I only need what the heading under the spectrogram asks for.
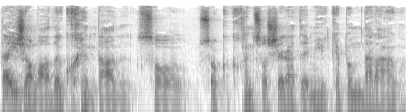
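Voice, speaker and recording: The recording is very clean, with a silent background. A man speaks very fast at a medium pitch in a monotone, flat intonation. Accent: European Portuguese. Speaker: podcast host. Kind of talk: casual solo podcast monologue.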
